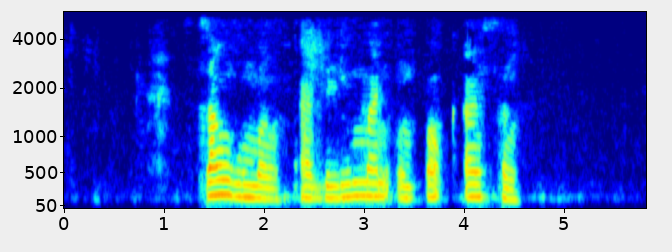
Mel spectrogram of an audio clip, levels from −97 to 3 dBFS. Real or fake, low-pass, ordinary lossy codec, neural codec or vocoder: real; 5.4 kHz; AAC, 24 kbps; none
